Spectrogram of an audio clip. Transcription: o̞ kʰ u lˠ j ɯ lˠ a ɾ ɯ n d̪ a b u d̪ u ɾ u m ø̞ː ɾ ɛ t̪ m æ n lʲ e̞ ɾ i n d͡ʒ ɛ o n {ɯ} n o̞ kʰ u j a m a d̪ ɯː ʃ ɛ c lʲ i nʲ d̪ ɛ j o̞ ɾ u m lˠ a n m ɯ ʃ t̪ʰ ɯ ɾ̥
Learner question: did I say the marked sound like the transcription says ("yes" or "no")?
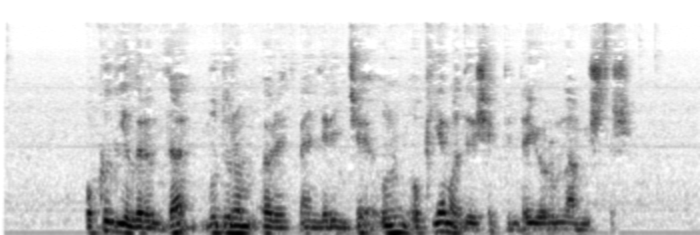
no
